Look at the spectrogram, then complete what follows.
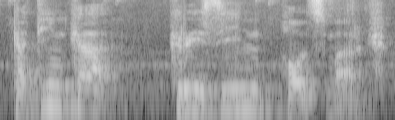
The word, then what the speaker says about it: Katinka Holtsmark: So Philippe Tulkens, Alejandro Caparrós, and Katinka Holtsmark. Did I pronounce it correctly?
